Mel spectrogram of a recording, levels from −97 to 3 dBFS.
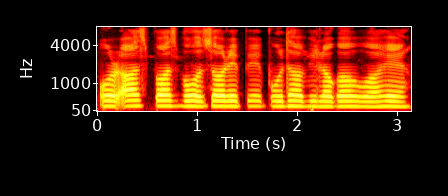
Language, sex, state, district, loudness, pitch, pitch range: Hindi, female, Arunachal Pradesh, Lower Dibang Valley, -16 LUFS, 185 Hz, 180-190 Hz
